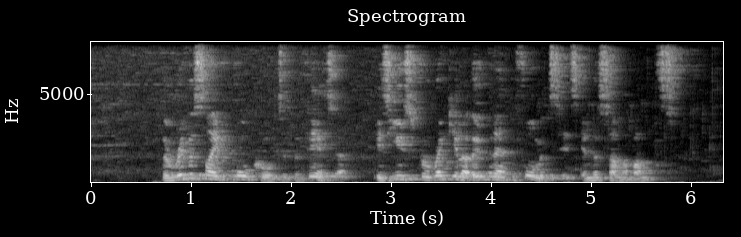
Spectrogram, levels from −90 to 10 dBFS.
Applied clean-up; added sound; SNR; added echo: classical method WPE with log-MMSE.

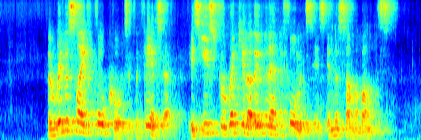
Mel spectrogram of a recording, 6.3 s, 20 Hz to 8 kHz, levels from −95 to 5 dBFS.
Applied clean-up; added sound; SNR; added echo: neural separator model SepFormer DNS4.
